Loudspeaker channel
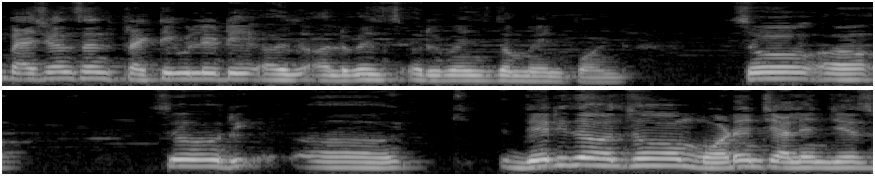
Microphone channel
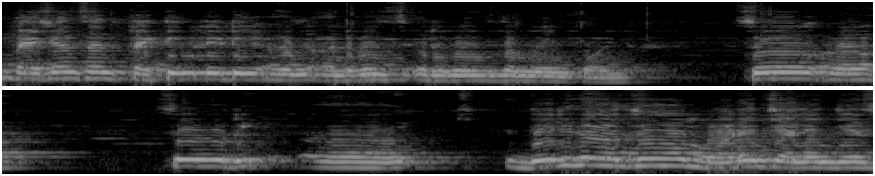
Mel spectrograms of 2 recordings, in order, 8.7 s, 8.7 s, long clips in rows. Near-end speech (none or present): none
